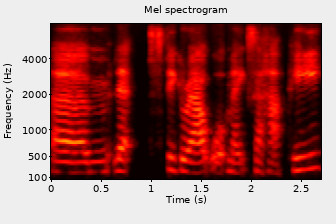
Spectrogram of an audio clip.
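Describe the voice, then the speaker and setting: A woman with an English accent at a fairly high pitch, with ordinary pitch variation. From England. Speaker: accountant and business owner. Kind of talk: casual chat.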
